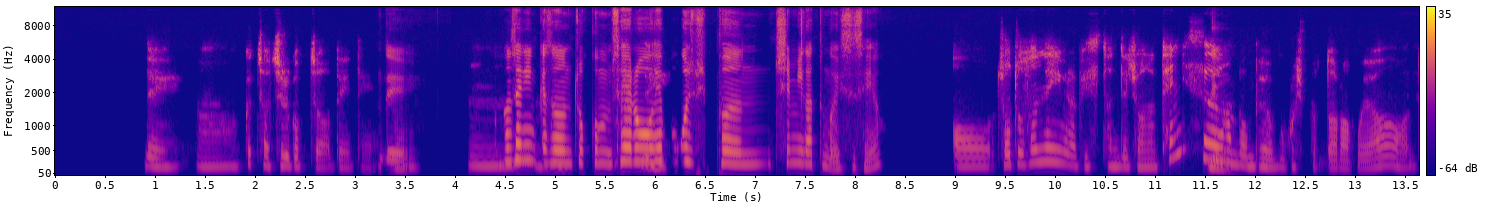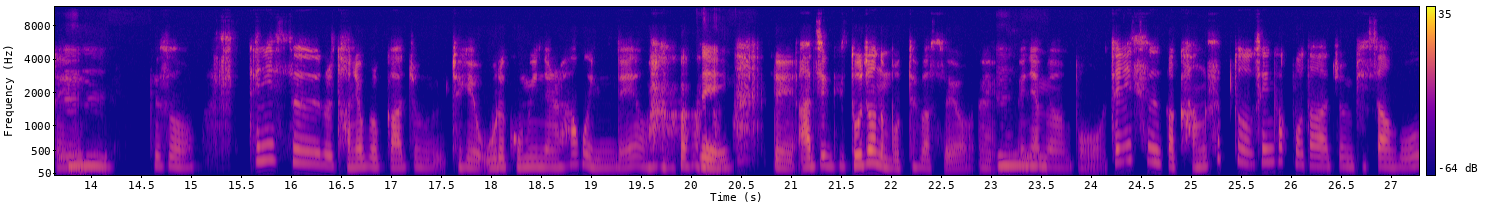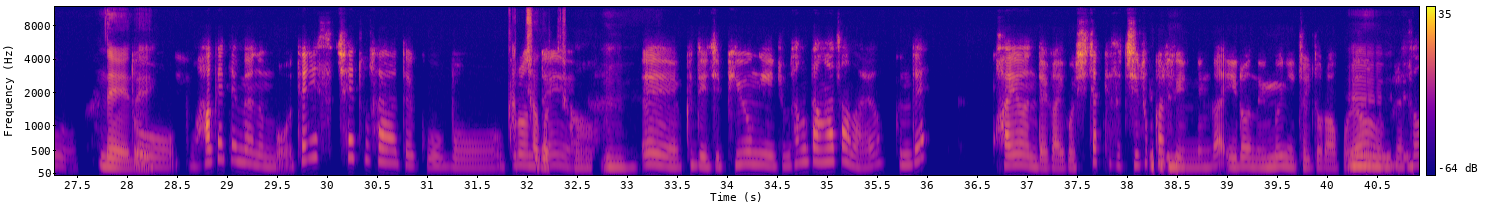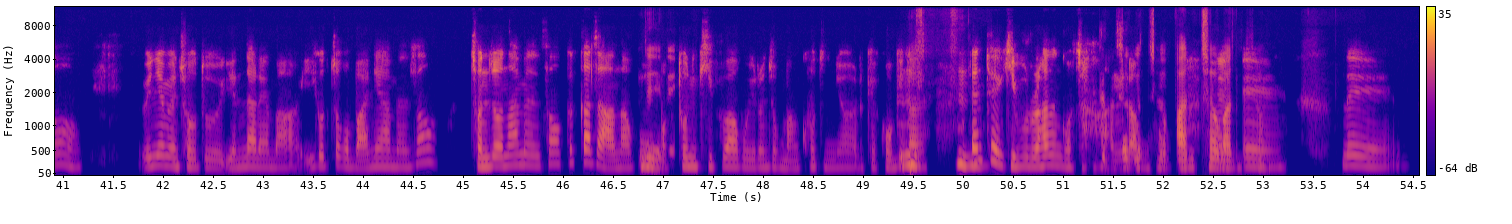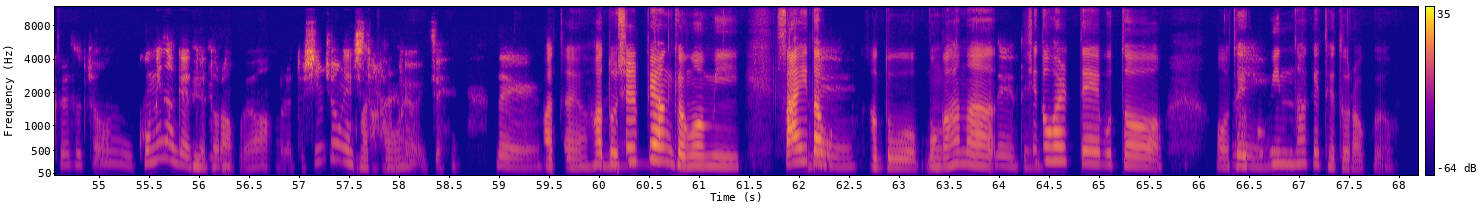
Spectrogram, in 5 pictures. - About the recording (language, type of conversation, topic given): Korean, unstructured, 어떤 취미가 스트레스를 가장 잘 풀어주나요?
- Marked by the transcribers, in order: tapping; distorted speech; other background noise; laugh; background speech; laughing while speaking: "음"; laughing while speaking: "안 가고"; laughing while speaking: "신중해지더라고요 이제"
